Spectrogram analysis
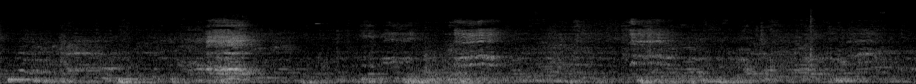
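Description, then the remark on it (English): Sheep watched by a group of shepherds at night bleat in a few scattered bursts over a low, steady background murmur, the calls moderately loud and spaced a couple of seconds apart. “Now Not too far from where David slept, a group of shepherds out watching their sheep had just settled down for the night.”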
